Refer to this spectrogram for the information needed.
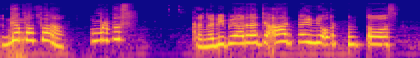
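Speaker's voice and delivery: high-pitched, fired-up rant. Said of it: "Oke, dia semangat banget".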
